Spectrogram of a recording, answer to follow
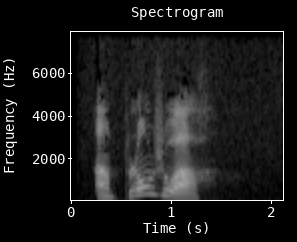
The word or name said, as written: Un plongeoir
